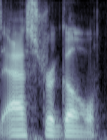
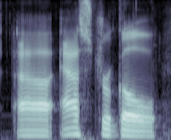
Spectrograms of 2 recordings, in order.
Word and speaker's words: astragal: Next we have astragal or astragal. I think it's astragal. A-S-T-R-A-G-A-L. This is a noun from 1563. If I didn't look at the pronunciation guide, I'd probably want to say astragal. Because it's with a G-A-L at the end.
